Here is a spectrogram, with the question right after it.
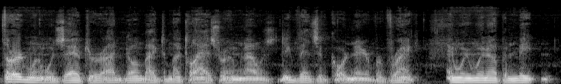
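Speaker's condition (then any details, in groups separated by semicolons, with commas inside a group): Laryngeal cancer; about 12 years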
